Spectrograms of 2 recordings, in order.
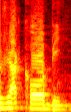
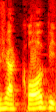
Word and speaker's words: Jacob: Então, ele escreve com B no final, e no português correto a pronúncia seria Jacó, né? Como o senhor está falando. Mas acabou que na família se pronunciou Jacob, né?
